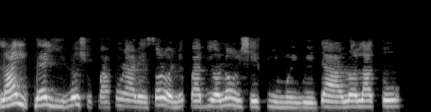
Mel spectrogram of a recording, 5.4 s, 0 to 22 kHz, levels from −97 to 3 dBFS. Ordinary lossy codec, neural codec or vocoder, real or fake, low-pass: none; none; real; 5.4 kHz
